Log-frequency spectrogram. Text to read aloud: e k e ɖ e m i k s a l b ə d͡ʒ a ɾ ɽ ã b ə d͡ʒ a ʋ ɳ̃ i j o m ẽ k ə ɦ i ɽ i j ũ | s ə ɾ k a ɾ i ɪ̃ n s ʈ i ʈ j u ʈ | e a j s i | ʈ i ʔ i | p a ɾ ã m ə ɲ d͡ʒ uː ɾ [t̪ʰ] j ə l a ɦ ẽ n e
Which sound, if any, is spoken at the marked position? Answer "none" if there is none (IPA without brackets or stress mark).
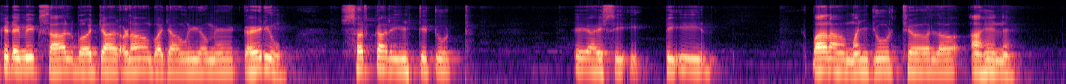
t̪ʰ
